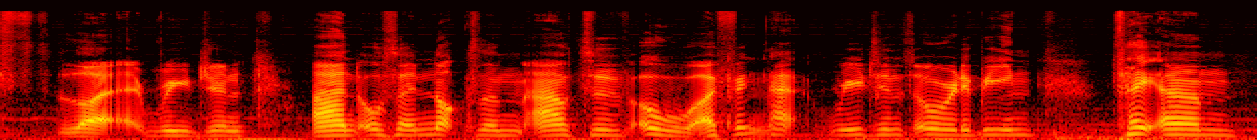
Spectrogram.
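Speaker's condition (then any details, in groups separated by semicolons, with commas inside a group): Cerebral palsy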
